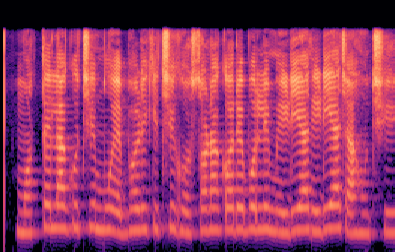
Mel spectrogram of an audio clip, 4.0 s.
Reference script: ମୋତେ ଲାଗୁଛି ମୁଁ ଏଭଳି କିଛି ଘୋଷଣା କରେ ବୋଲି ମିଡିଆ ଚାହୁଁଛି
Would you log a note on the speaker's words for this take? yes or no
yes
